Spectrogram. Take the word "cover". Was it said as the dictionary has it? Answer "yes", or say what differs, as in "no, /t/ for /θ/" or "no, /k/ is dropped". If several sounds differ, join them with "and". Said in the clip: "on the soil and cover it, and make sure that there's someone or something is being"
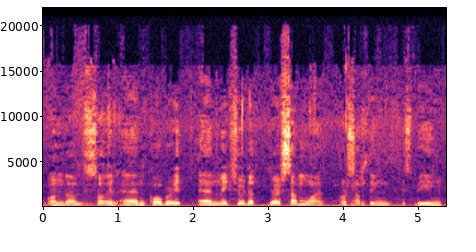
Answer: no, /b/ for /v/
